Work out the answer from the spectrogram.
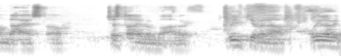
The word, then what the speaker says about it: diastole: systole and diastole these terms are pronounced systole and diastole diastole that's how those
